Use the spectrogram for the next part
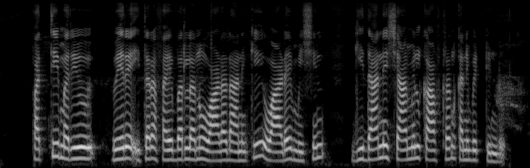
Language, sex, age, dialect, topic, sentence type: Telugu, female, 25-30, Telangana, agriculture, statement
